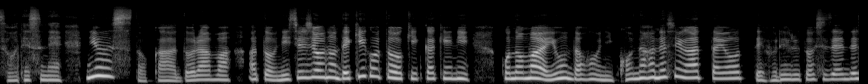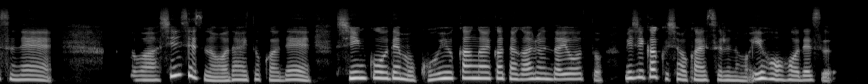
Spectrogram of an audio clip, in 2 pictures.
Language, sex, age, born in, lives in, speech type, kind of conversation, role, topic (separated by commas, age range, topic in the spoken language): Japanese, female, 50-54, Japan, Japan, read, expert-assistant, expert, 神学の本やお話を理解しやすくするためのコツや工夫にはどんなものがありますか？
